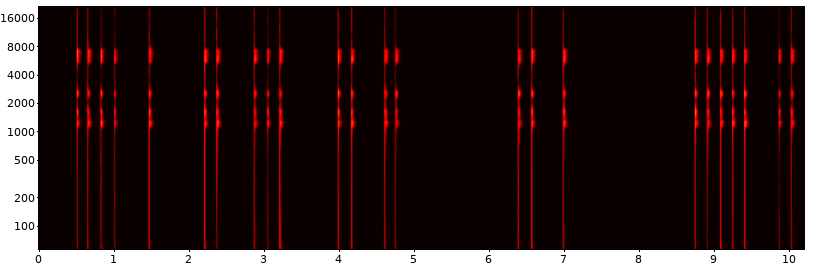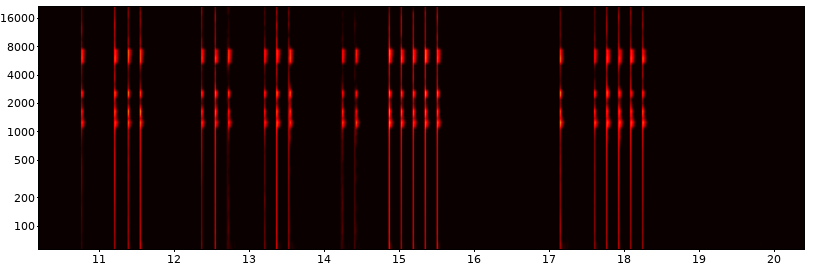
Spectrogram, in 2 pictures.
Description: Tap code, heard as taps on glass, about 6 knocks a second. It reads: QHG F WCNJ E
